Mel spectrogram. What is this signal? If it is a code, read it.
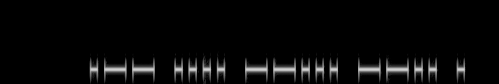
Morse code, heard as a keyed tone, about 20 wpm, 700 Hz. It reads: WH7ZE
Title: Speed Racing - USA 2x2 Call Signs 17wpm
